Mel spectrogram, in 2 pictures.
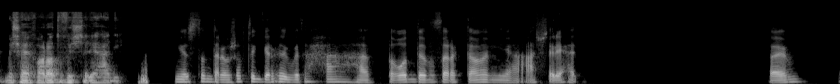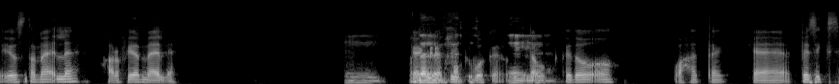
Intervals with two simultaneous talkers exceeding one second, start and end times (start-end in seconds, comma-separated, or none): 12.5-13.9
